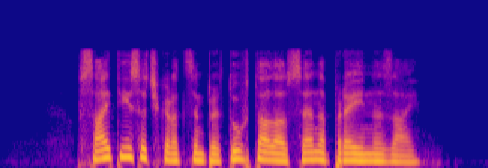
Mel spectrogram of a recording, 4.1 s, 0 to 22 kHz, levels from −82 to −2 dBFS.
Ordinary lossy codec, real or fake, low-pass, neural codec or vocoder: none; fake; 7.2 kHz; codec, 16 kHz in and 24 kHz out, 1 kbps, XY-Tokenizer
